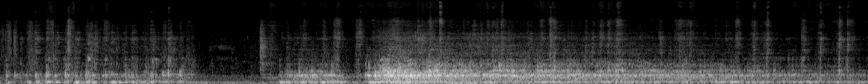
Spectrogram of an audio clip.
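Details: Samsung washing machine: loud uneven rumble swells as the drum spins with rattling clatter; faulty drum bearings suspected, not confirmed.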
